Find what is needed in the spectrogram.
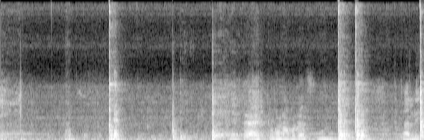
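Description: A metal cooking spoon stirring a pot of khichuri in a metal kadai, knocking sharply against the pan a few times.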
